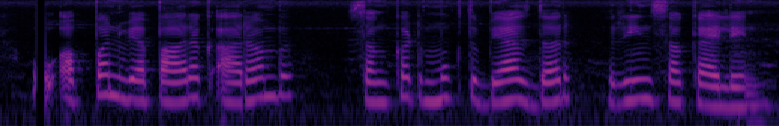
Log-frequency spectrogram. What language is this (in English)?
Maithili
